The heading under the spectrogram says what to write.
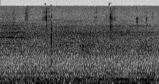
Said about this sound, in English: Kind of looks like the same train. It just turned around and came back.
